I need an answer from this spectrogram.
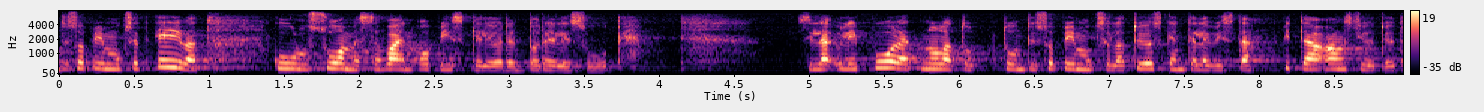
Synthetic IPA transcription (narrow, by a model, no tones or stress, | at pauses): t̪iso̞pimukse̞t̪e̞ijʋæt̪kuːlːussuomesːɑʋɑino̞piskelio̞jde̞nt̪o̞de̞lːisuːt̪e̥ː | silːæʔylipuolet̪no̞lːɑt̪t̪unt̪iso̞pimukselːɑt̪yøskent̪eleʋist̪æpit̪æːʔɑnsiot̪yøjt̪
